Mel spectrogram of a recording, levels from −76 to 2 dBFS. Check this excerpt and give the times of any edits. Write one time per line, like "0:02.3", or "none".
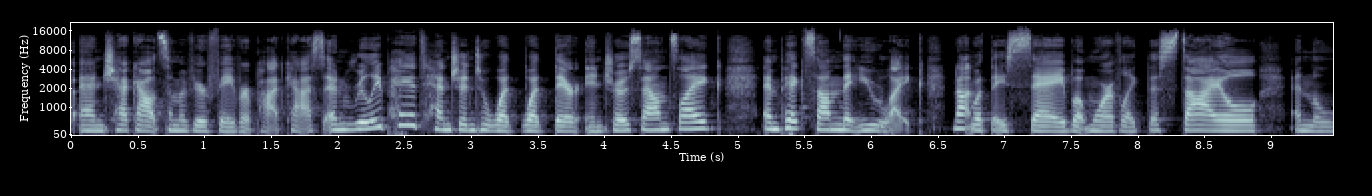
0:03.4
0:05.5
0:06.0
0:06.7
